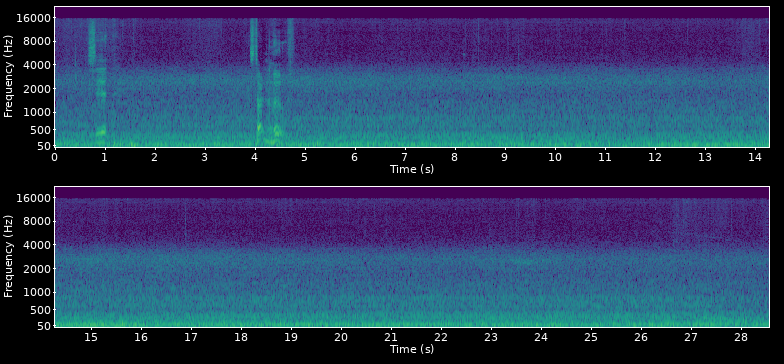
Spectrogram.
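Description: A car's engine and tyres rumble steadily, heard from inside the car.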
